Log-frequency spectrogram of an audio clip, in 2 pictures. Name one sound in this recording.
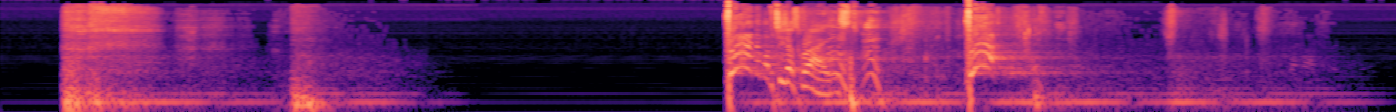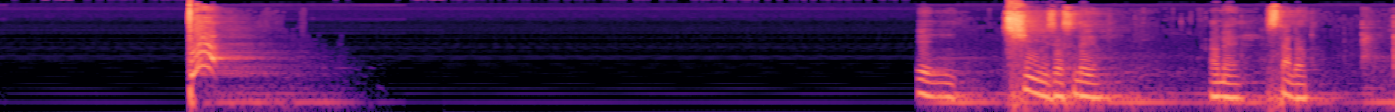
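A man speaks forcefully into a microphone, heard in an echoing hall.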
